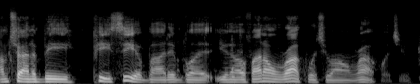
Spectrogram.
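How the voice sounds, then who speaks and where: With a plain, everyday voice, a man talks at a fairly quick pace in a dry, close sound with no echo. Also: very clean recording, silent background. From Detroit, west side. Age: 40s. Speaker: podcast co-host. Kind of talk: casual chat.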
